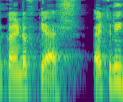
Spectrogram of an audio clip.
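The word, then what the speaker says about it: cache: ऑफ कैश actually जो this word is like just like कैश यानी जो आपका कैश या पैसे होते हैं इसमें ई साइलेंट है आमतौर पे जो है वो लोग ई को प्रोनाउंस करते हैं बट ई is actually silent in this word तो ये कैश की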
